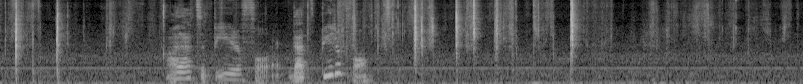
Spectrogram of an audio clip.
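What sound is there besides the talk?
shuffling tarot cards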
